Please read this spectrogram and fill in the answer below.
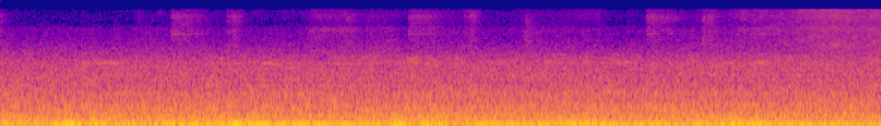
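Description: Car driving on a wet highway in heavy rain, heard inside the cabin: a steady low rumble of road and engine with a hiss of tyres on water.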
